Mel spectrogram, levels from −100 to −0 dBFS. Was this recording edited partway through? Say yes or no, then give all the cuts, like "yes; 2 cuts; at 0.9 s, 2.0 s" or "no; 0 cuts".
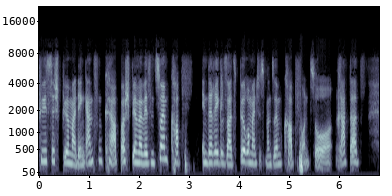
no; 0 cuts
